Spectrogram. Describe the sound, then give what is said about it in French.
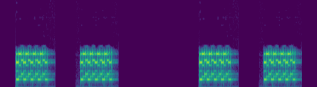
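A telephone keeps ringing loud in the classic double pattern: two pairs of bright, trilling rings separated by a short pause, with no voices. “Eh ben, décidément, le standard est en surchauffe aujourd'hui, le téléphone n'arrête pas de sonner.”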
